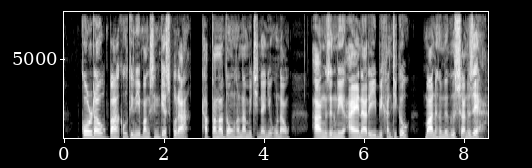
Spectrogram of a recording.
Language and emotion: Bodo, disgusted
